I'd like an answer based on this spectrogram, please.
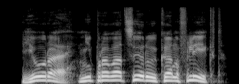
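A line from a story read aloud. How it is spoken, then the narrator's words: Yelling. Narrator (Russian): орал док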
